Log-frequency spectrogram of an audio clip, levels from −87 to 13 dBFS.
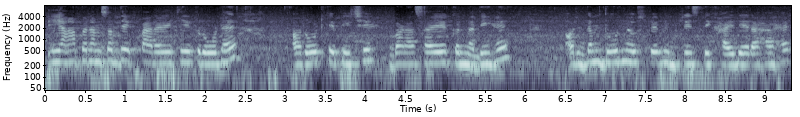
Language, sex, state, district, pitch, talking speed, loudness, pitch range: Hindi, female, Bihar, Vaishali, 235 Hz, 210 wpm, -11 LUFS, 220-250 Hz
